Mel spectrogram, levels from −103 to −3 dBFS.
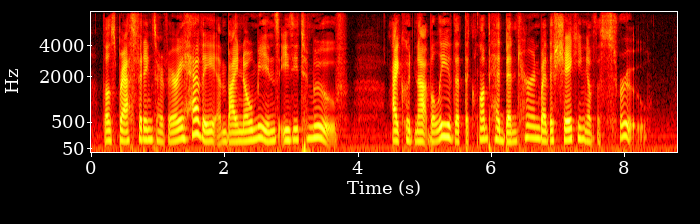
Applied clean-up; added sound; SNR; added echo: none; none; none; none.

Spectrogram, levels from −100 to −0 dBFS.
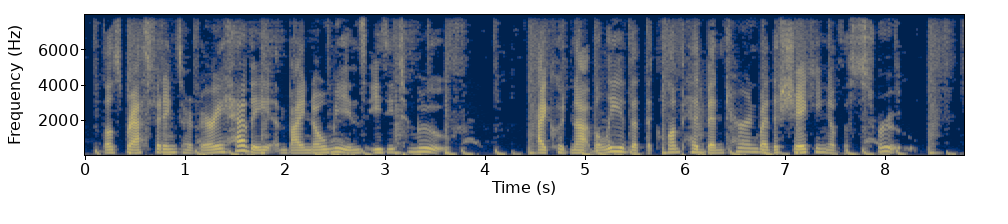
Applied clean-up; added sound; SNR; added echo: classical method spectral subtraction.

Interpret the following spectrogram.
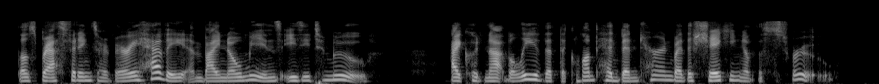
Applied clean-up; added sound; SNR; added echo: neural mask model Resemble Enhance denoiser.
